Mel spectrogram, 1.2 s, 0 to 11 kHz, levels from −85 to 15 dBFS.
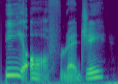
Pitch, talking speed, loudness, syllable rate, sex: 170 Hz, 150 wpm, -19 LUFS, 3.9 syllables/s, female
